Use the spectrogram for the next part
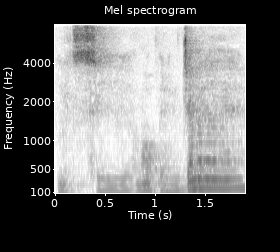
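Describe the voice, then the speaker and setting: A man's voice: medium pitch, dark tone. Mexican-accented man reading aloud, echoey room. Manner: slow and careful, joking, swears casually. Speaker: book reader. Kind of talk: reading a book aloud with casual commentary.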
